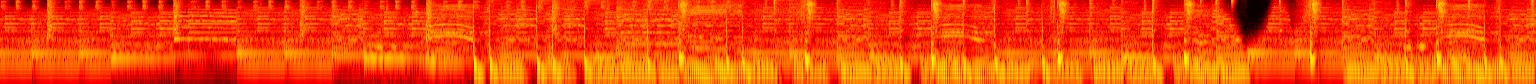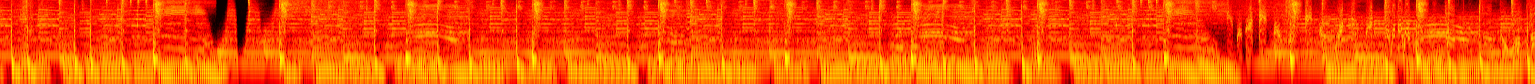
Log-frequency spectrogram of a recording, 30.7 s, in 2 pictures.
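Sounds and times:
lifestyle hip hop music: 0.0 - 30.7.

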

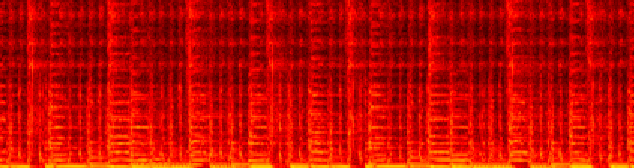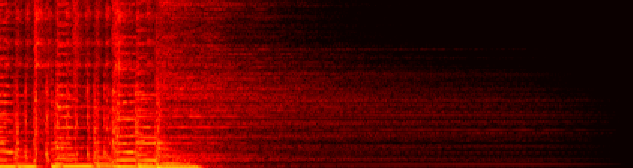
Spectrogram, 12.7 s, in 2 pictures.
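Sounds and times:
funk music: 0.0 - 8.9.

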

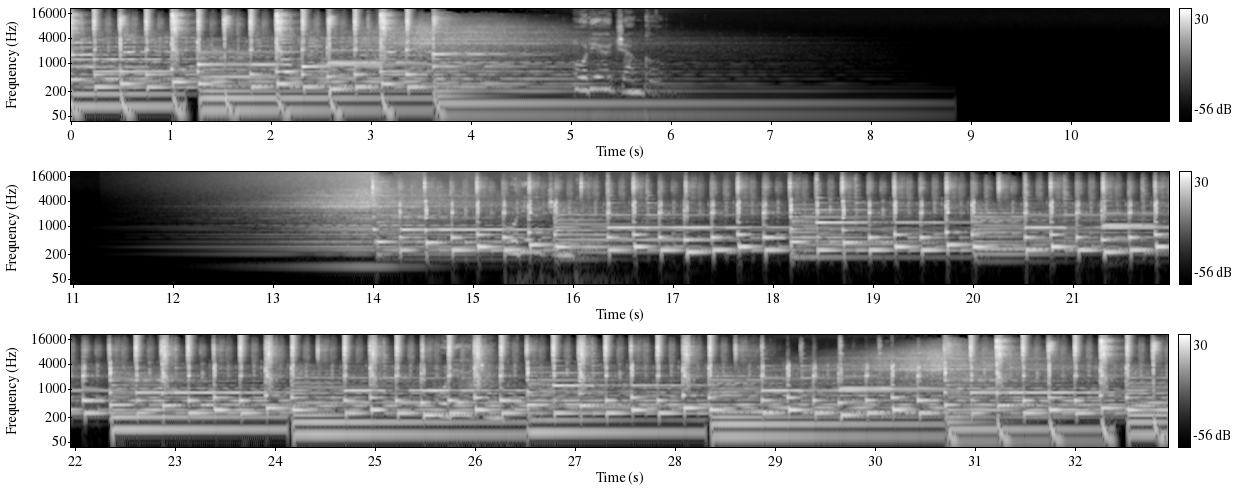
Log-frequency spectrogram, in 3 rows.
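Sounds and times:
uplifting corporate motivational music: 0.0 - 5.8, 13.9 - 32.9.

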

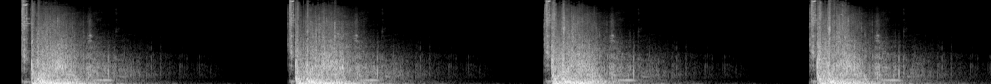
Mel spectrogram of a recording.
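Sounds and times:
shotgun firing: 0.2 - 1.7, 2.9 - 4.5, 5.5 - 7.2, 8.1 - 9.8.

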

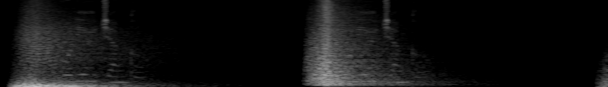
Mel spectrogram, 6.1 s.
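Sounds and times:
whoosh: 0.1 - 1.5, 3.1 - 3.9.

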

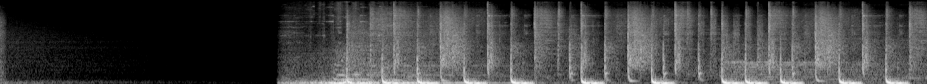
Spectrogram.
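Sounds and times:
trailer drums: 2.8 - 9.0.

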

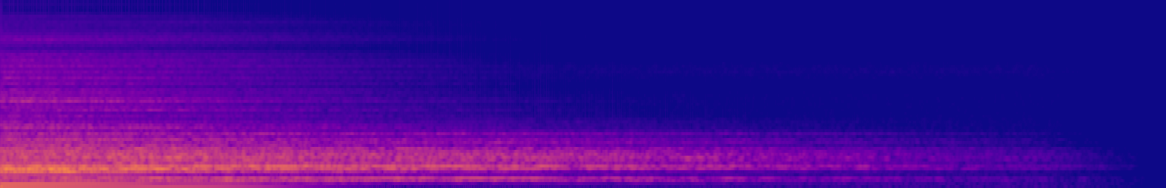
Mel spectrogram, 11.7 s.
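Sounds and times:
drone: 0.0 - 4.2.

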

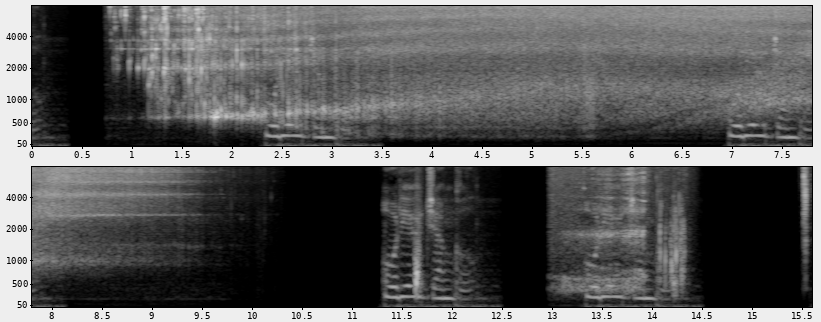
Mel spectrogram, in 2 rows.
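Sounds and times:
soda: 0.8 - 9.6, 13.4 - 14.4.

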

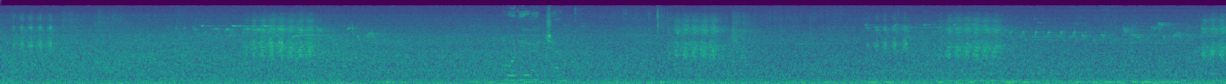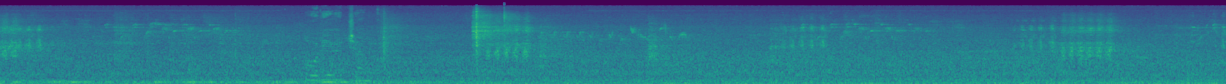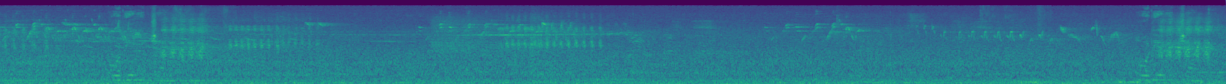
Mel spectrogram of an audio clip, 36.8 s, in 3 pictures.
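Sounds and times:
busy city street ambience: 0.0 - 36.7.

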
